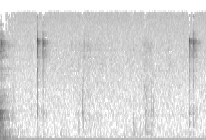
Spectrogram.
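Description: Two computer mouse clicks, each a quick double tick of press and release, one a little under a second in and one near the end, over faint room tone.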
